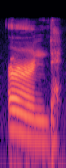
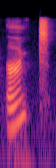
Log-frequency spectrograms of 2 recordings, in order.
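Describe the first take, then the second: First: The word ends with a D sound. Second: The word ends with a T sound. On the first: The speaker calls it right. "here we want to pronounce a D sound instead of a T" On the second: The speaker calls it wrong. "not earned. Okay, that's a T sound"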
